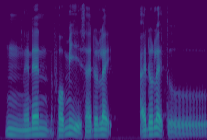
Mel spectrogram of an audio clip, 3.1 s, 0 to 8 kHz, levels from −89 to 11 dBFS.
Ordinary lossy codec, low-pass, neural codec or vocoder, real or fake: none; 7.2 kHz; none; real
